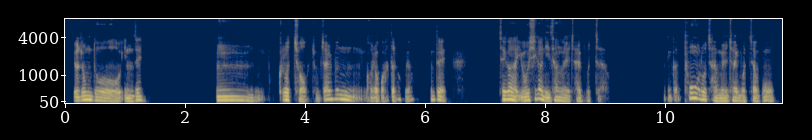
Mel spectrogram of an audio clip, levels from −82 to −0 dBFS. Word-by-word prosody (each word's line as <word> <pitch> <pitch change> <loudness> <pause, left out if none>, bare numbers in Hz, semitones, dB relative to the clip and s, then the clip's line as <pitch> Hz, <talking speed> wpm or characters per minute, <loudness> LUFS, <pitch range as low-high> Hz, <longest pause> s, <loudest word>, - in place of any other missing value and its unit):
요 110 - +2
정도인데 105 -4 +2 1.2
음 120 -3 +1 0.3
그렇죠. 130 -2 +1
좀 - - -12
짧은 150 -5 0
거라고 100 -2 -2
하더라고요. 130 +4 -6 0.3
근데 130 -3 0 0.9
제가 140 -3 +5
요 115 +2 +3
시간 155 +2 +2
이상을 100 -1 0
잘 95 +2 -5
못 100 +2 -14
자요. - - -16 0.9
그러니까 - - -10
통으로 180 -7 +3
잠을 95 -6 -1
잘 105 -1 -1
못 90 -1 -4
자고 95 -1 -3
115 Hz, 235 characters per minute, -23 LUFS, 95-130 Hz, 1.2 s, 제가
